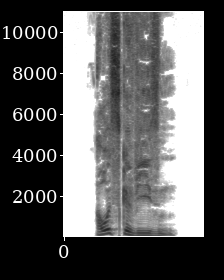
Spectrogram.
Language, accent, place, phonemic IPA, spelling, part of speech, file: German, Germany, Berlin, /ˈaʊ̯sɡəˌviːzn̩/, ausgewiesen, verb / adjective, De-ausgewiesen.ogg
- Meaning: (verb) past participle of ausweisen; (adjective) proven, confirmed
